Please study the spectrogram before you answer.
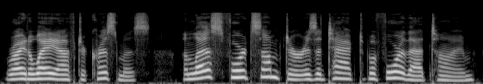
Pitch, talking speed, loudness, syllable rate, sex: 245 Hz, 150 wpm, -16 LUFS, 4.8 syllables/s, female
